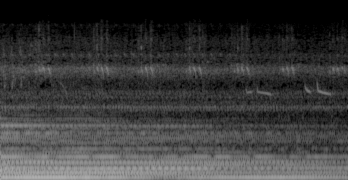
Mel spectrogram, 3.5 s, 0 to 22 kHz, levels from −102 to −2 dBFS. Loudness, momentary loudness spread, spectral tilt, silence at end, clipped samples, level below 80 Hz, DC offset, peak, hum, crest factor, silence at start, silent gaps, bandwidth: -41 LUFS; 8 LU; -7 dB/octave; 0 s; under 0.1%; -44 dBFS; under 0.1%; -26 dBFS; none; 14 dB; 0 s; none; 12 kHz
